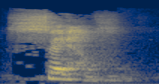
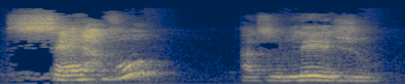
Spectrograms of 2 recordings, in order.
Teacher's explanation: Em servo, a pronúncia, de acordo com a ortoépia diz que servo, essa vogal E, ela é aberta. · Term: E aberto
